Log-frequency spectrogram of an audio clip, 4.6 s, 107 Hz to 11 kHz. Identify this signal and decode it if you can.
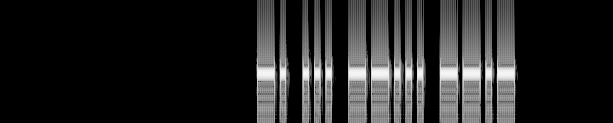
Morse code, heard as a keyed tone, about 28 wpm, 700 Hz. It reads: NS7Q
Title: USA Call Signs - 4 Characters - 28wpm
